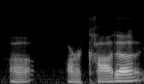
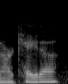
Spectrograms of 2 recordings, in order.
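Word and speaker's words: Arcata: And I think I said Arcada instead of the correct pronunciation, Arcada.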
